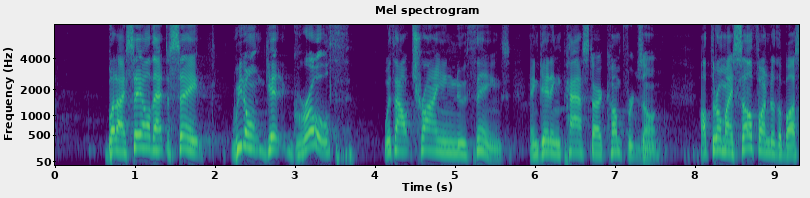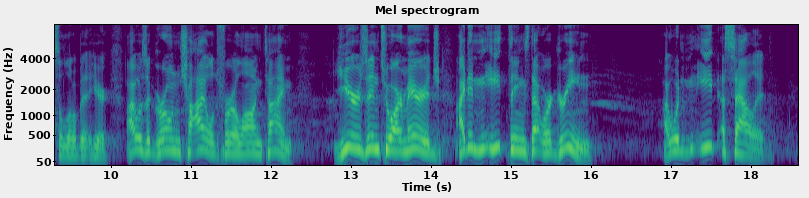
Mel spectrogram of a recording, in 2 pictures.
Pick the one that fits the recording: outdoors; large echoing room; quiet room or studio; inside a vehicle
large echoing room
